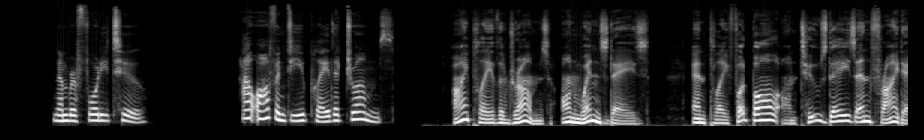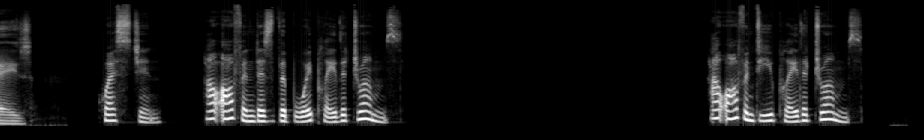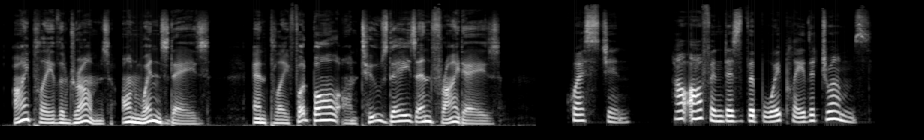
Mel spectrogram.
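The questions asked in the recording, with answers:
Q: How often does the boy play the drums?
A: Once a week, on Wednesdays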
